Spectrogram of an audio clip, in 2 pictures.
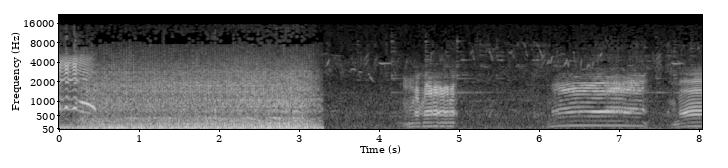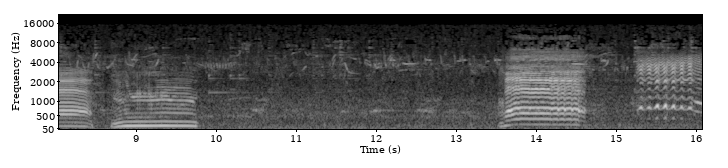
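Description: Sheep bleating, six separate wavering calls, the longer ones lasting about a second, spaced out with quiet gaps between them. Before the bleats, a loud, rough buzzing sound fills the first three seconds and cuts off suddenly.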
